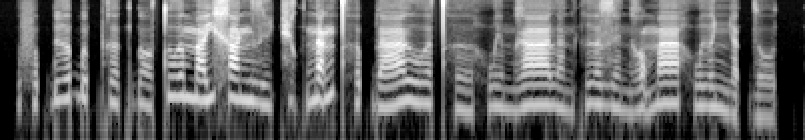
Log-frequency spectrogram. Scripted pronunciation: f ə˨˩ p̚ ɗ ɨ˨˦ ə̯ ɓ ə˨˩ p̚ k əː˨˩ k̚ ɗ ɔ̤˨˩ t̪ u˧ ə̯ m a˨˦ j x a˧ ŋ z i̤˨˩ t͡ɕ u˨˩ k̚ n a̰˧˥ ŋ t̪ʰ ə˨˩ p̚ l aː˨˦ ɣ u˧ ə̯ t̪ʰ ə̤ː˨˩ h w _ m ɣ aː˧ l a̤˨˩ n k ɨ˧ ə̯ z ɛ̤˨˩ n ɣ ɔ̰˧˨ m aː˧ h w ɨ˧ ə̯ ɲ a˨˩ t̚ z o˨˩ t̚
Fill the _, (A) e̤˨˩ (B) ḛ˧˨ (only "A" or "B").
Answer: A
